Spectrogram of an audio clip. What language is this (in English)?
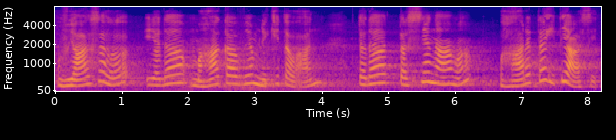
Sanskrit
